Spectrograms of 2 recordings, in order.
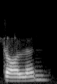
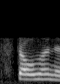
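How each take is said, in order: First: It is said with a German pronunciation. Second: It is said with a local American pronunciation. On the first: This is how it is said in Germany. "over in Germany, it's pronounced Stollen" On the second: This is how it is said locally. "Stollen is how you say it here"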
